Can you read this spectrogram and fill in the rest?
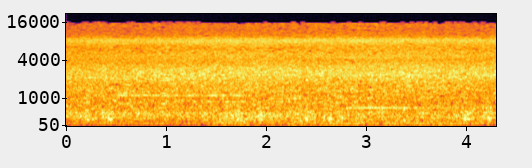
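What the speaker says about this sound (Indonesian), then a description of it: "Hujan, deras sekali hujannya." Heavy downpour at Tanjung Barat train station, a dense, steady roar of rain blanketing the platform with no letup, loud and broadband, with faint thuds of water hitting surfaces nearby.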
